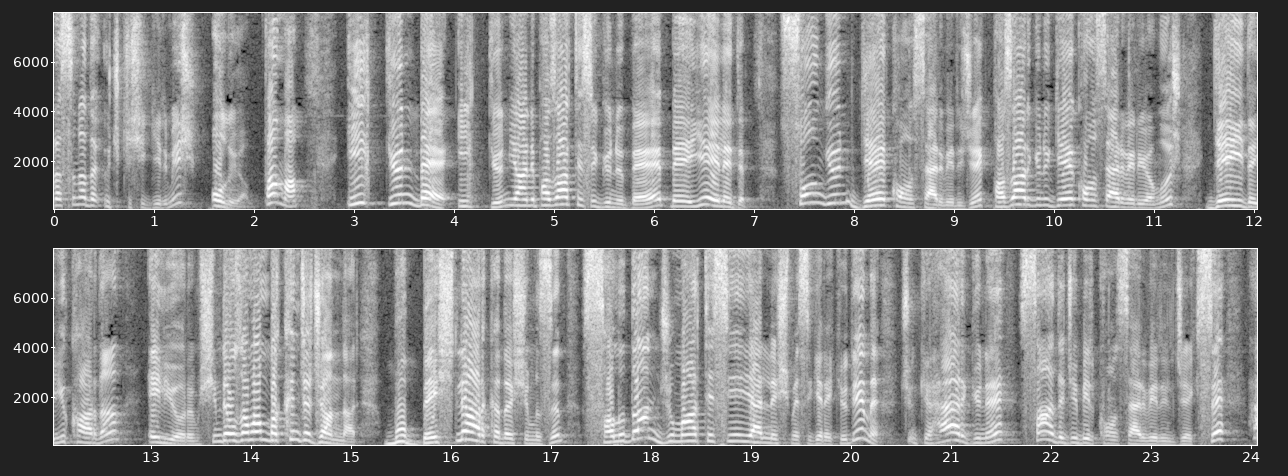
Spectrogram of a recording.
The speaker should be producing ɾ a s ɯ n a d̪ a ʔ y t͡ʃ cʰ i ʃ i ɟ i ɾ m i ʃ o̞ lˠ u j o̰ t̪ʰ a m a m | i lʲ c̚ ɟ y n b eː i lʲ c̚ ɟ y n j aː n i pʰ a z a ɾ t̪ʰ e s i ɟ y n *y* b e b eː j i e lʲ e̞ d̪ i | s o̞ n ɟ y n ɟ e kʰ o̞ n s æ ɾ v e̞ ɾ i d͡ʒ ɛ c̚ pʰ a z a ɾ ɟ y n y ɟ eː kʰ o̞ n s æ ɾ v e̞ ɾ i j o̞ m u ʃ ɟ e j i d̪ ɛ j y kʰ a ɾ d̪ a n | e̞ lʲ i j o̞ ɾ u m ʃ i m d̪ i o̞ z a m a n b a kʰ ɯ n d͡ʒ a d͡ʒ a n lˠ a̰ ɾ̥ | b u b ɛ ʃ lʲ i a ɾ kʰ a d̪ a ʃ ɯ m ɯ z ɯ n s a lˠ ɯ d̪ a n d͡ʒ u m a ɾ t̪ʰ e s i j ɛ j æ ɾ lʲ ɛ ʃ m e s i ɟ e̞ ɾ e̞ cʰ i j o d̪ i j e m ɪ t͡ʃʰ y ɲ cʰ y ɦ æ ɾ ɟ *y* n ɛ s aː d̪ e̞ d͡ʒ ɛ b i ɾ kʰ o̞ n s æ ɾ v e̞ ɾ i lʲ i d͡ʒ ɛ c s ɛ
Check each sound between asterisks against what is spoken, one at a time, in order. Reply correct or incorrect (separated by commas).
correct, correct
